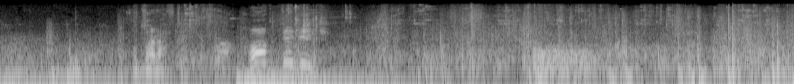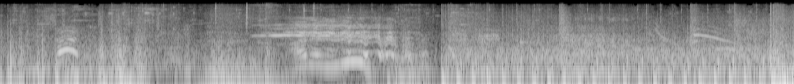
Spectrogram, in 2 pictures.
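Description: A horse gallops with quick, thudding hoofbeats on sand.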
